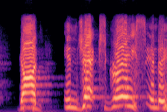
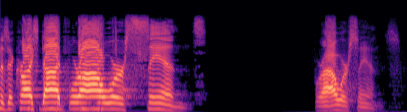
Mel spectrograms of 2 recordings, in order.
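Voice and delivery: slow solemn stress; 2 semitones lower, much slower than usual. Real, not acted. Slow solemn gospel statement.

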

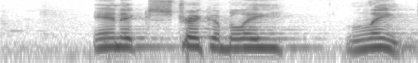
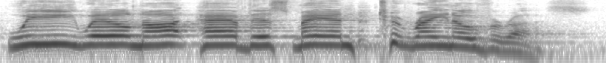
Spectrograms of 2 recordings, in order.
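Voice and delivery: slow, higher, louder refusal; rebellious servants rejecting their king, slow and defiant; defiant rebels; 3 semitones higher, 4 dB louder, slower than usual. Acted. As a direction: declare it slowly like stubborn subjects refusing a king. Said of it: "It sounded like this".

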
